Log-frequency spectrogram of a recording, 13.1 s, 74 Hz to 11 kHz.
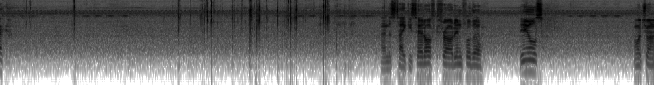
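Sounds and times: steady high hiss: 0.0s - 13.0s
fish bones crunching: 3.3s - 7.0s.

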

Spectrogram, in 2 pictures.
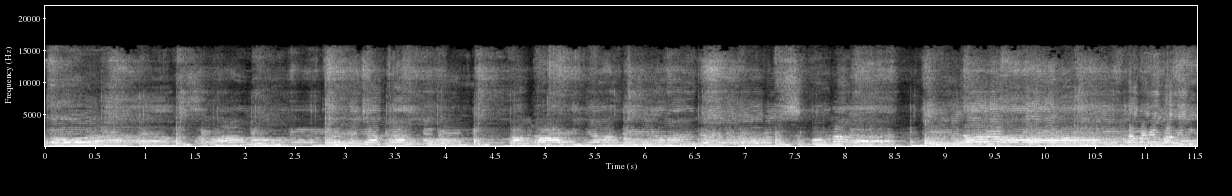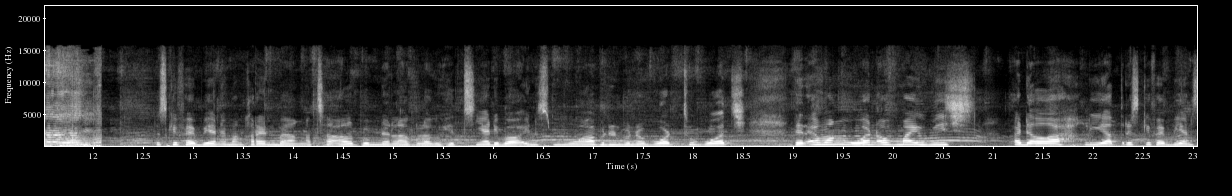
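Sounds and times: man singing lead vocal: 0.0s - 12.1s
live band playing pop song: 0.0s - 21.2s.

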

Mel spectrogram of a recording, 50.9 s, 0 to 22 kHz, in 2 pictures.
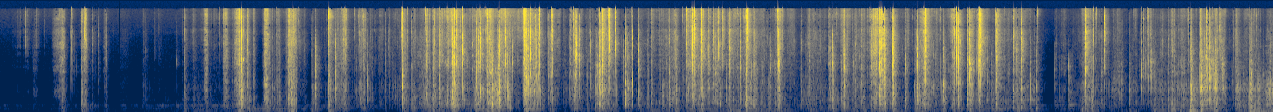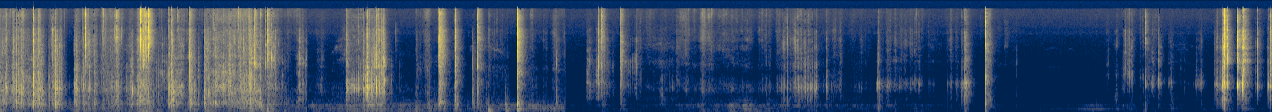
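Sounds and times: plastic packaging crinkling and tearing: 4.0s - 31.6s.

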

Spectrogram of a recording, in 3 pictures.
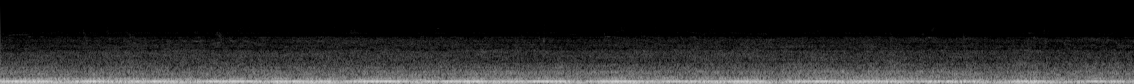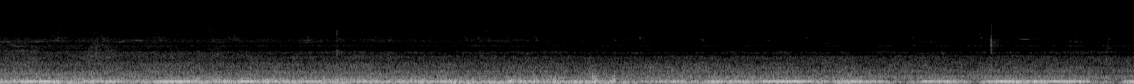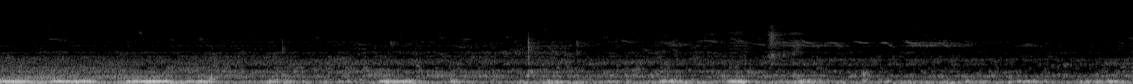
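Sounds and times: ship engine drone: 0.0s - 34.0s.

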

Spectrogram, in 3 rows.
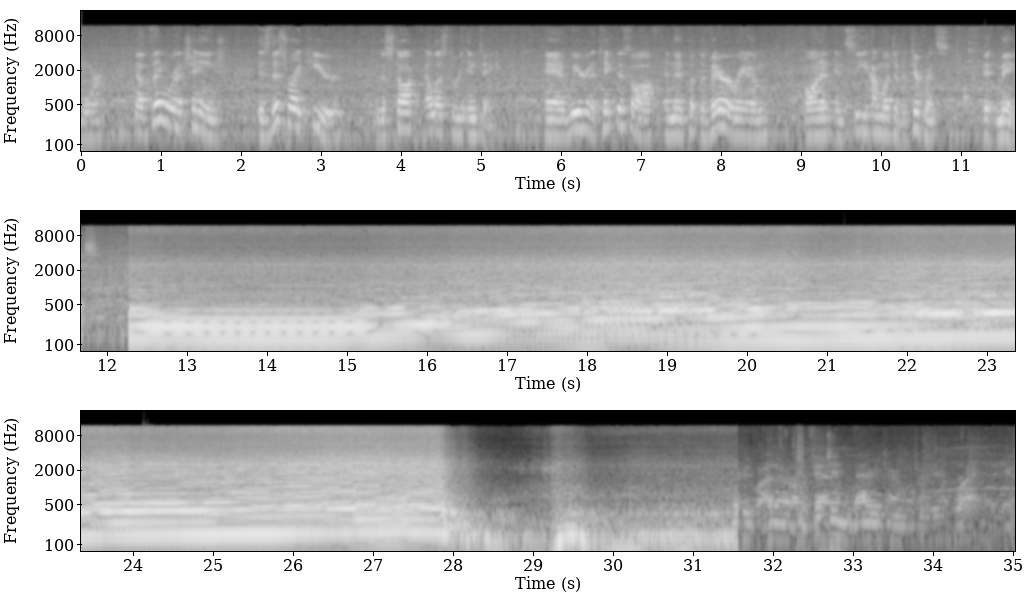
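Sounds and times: engine running under load: 12.3s - 31.6s.

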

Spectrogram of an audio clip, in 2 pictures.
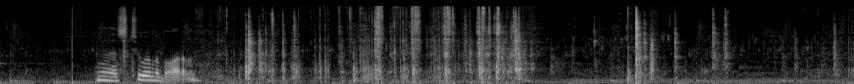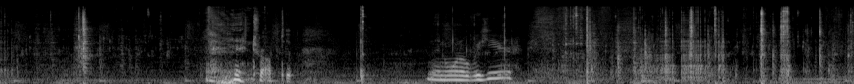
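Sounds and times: metal tools clinking: 2.1s - 10.0s, 14.0s - 17.0s
ratchet clicking: 2.2s - 10.0s.

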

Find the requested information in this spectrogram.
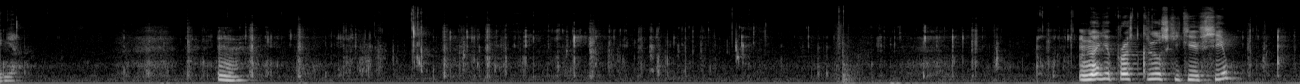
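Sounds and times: person chewing food: 1.2s - 10.8s, 12.4s - 13.0s.

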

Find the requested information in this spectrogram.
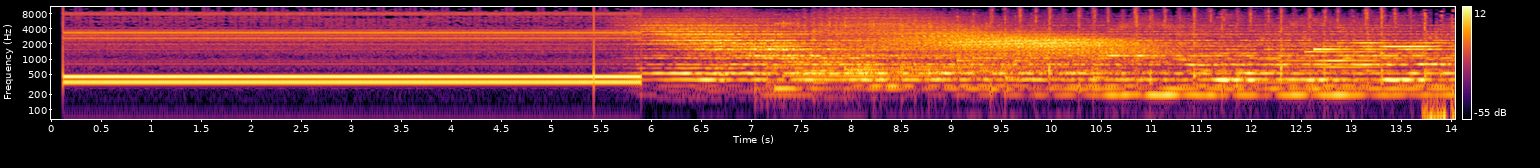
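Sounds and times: two-note electronic test tone: 0.2s - 5.9s
intro music: 5.7s - 14.0s.

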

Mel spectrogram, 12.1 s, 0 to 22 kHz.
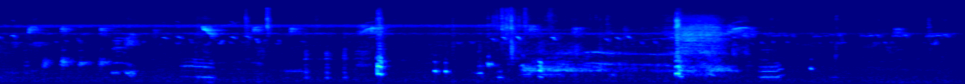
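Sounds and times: chickens clucking: 0.0s - 11.8s.

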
